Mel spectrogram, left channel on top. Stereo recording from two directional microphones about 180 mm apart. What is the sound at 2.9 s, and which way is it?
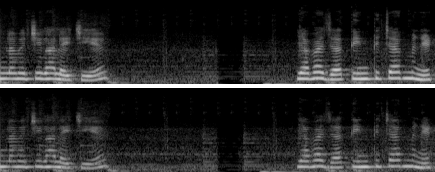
Music, 30° left (ahead or behind).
